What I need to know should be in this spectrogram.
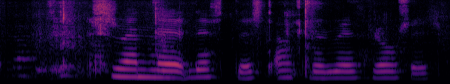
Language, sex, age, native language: Icelandic, female, 9, Icelandic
